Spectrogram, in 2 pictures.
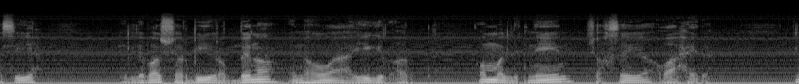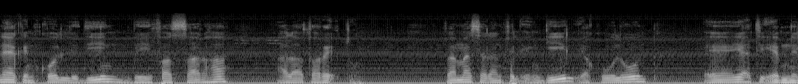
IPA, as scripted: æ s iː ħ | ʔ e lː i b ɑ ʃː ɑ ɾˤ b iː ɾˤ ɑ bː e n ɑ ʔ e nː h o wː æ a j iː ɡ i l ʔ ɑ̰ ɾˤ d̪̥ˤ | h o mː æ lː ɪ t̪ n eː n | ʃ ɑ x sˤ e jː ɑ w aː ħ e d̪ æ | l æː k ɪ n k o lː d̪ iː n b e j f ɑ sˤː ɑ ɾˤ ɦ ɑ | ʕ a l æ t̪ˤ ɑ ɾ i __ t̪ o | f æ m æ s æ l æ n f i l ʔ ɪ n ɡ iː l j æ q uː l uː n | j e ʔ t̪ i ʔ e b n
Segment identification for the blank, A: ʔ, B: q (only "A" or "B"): A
